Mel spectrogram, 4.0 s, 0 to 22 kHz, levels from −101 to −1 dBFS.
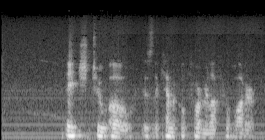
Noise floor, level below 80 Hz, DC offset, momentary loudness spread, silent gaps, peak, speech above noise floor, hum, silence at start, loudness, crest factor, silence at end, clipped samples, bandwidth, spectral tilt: -42 dBFS; -46 dBFS; under 0.1%; 14 LU; none; 0 dBFS; 25 dB; none; 0.9 s; -18 LUFS; 18 dB; 0.15 s; under 0.1%; 7.6 kHz; -7.5 dB/octave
